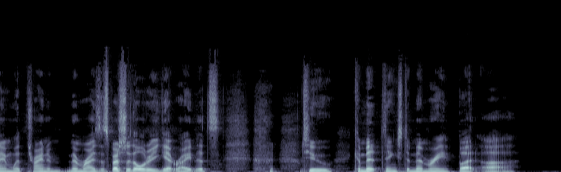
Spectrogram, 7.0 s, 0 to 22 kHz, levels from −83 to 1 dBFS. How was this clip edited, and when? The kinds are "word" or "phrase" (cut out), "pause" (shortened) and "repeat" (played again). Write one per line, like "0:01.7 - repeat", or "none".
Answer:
0:03.8 - phrase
